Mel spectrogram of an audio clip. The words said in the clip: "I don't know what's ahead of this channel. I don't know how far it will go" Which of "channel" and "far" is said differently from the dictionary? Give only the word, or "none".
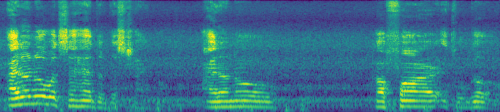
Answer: channel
